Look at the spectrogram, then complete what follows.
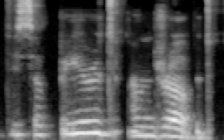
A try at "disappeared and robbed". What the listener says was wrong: Okay. Yeah, good.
